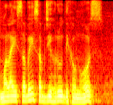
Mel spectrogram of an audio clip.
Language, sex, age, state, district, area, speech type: Nepali, male, 30-45, West Bengal, Alipurduar, urban, read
